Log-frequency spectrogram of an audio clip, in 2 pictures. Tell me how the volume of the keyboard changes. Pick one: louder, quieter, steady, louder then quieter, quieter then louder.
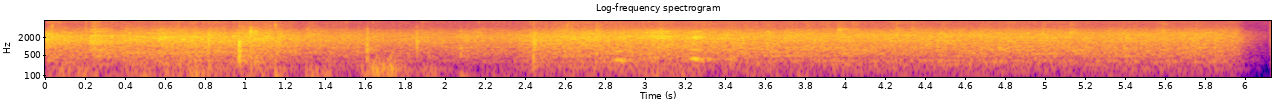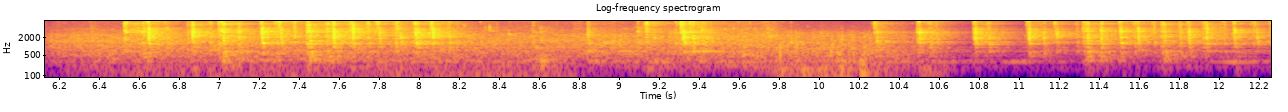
quieter.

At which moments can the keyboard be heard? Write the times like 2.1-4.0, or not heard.
6.5-12.2.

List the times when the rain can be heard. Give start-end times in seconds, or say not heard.
0.0-10.7.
